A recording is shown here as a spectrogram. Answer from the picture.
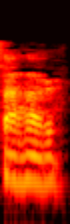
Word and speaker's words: sagar: But the actual pronunciation is a fricative, or even a very weak continuant, as in the word sagar, meaning old, which is sahar in northern Basque.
